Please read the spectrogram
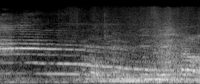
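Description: A small child crying: one long wail that slides down in pitch and fades near the end, with adults talking underneath.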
